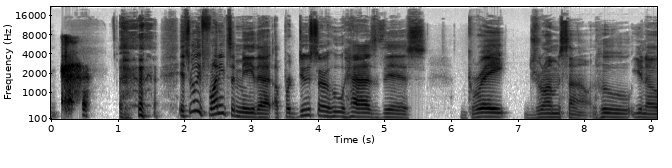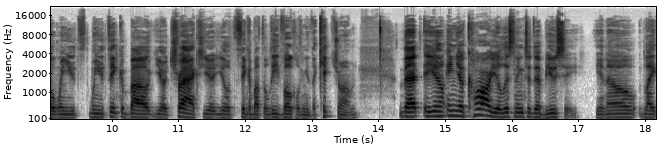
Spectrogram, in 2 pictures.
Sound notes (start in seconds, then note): 1.0 laughter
